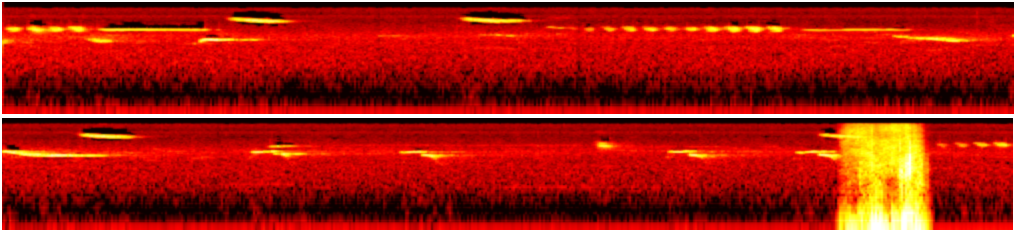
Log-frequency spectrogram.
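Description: Birdsong ambience: several birds chirping, with rapid high trills and short falling whistles coming every second or two. Near the end a short, loud burst of noise cuts across them.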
